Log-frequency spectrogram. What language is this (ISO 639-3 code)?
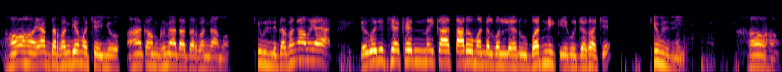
mai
